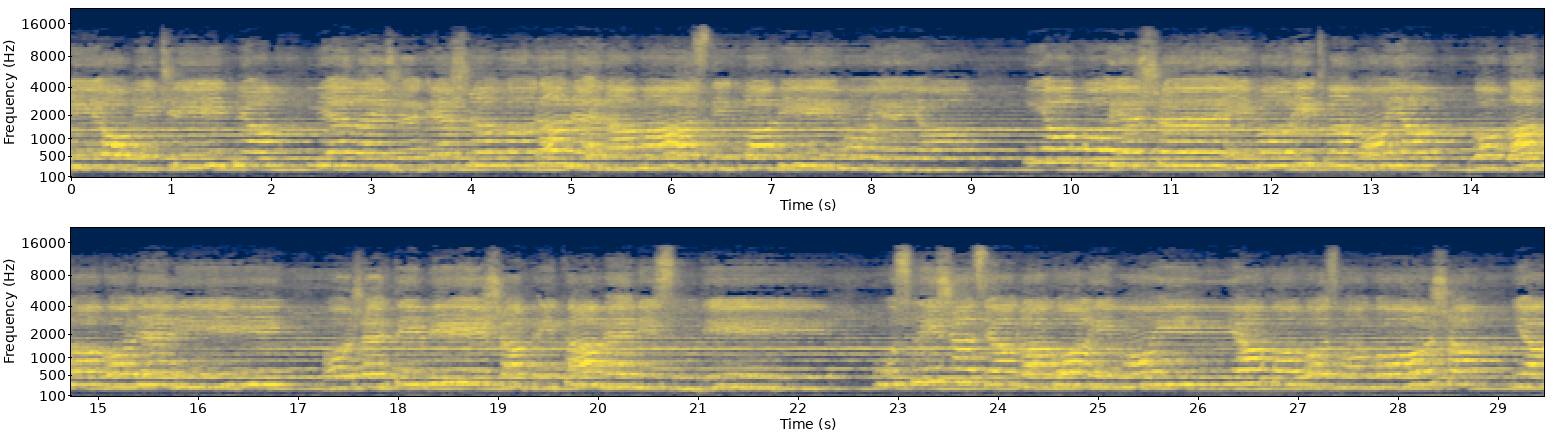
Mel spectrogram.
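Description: Orthodox church chant sung by a choir over a steadily held drone note, the melody moving in phrases with short breaks every few seconds.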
